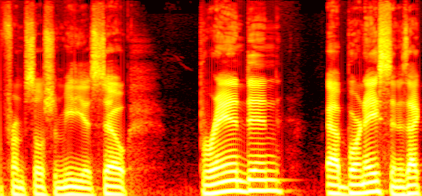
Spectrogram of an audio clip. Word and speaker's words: Bornancin: So Brandon Bornancin, is that correct pronunciation? Yeah, Bornancin, you got it, man.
